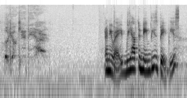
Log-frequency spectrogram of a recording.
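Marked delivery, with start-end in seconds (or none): 0.0-0.9 giggly high whisper over something cute; hushed, giggling whisper of delight; excited whisper. Real, not acted.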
